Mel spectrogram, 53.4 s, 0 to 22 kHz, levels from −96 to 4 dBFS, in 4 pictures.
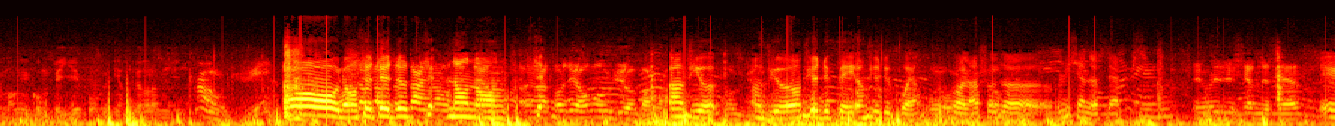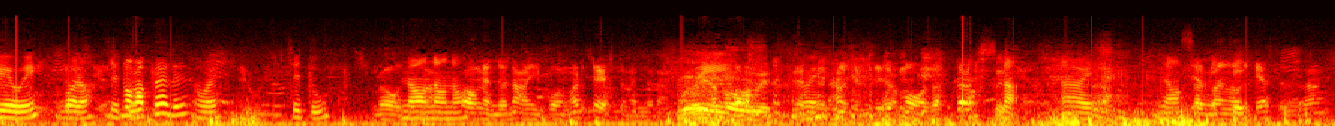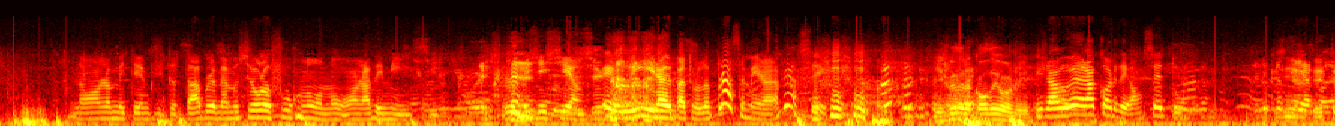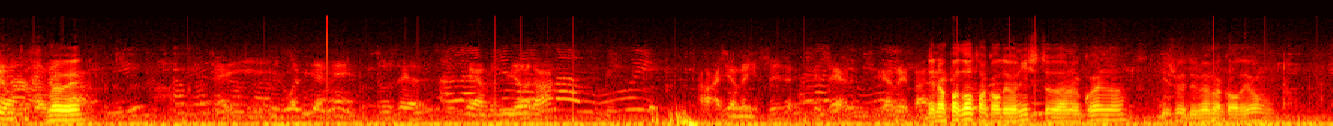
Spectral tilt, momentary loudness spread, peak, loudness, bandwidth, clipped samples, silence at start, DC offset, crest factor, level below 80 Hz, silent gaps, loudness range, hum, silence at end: -7.5 dB/octave; 19 LU; -2 dBFS; -23 LUFS; 9.8 kHz; under 0.1%; 0 s; under 0.1%; 20 dB; -32 dBFS; none; 15 LU; none; 0 s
